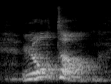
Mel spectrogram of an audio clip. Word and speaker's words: longtemps: Pour parler français couramment, donc il faut attendre longtemps. Et longtemps, ça s'écrit EMPS. Longtemps.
